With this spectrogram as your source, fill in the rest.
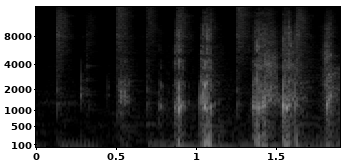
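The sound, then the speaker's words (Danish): A person imitates the cartoon pig Gurli Gris with a run of about five or six grunting oinks in quick, uneven succession, voiced and nasal, moderately loud. “Hvordan tror du, Gurli Gris vil lyde?”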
